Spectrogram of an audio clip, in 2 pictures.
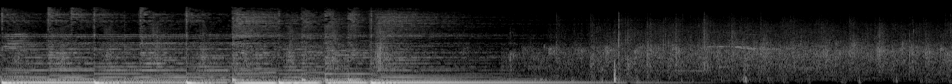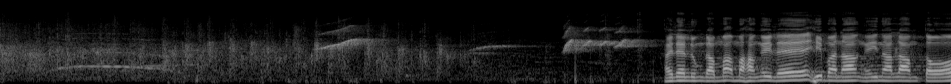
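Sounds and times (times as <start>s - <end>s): audience applauding: 0.6s - 4.2s, 5.0s - 16.0s
whistles: 7.0s - 7.9s, 12.7s - 13.5s, 14.2s - 16.2s.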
